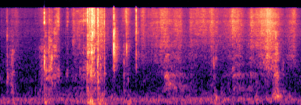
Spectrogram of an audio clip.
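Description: Light handling noises of a rifle magazine and its foam-lined gun case: scattered small clicks and rubbing, with a dull knock about a second and a half in.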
